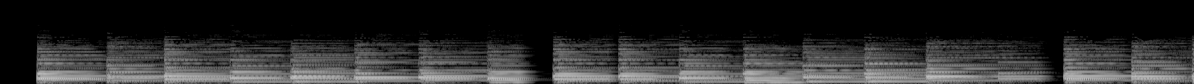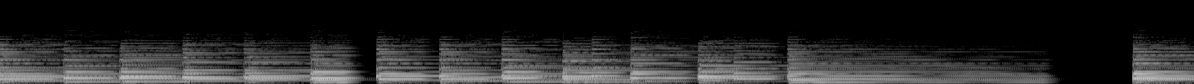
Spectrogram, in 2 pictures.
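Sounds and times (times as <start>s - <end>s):
piano: 0.4s - 22.6s, 23.3s - 23.8s.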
